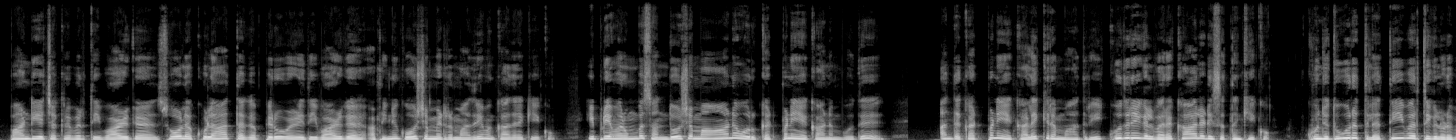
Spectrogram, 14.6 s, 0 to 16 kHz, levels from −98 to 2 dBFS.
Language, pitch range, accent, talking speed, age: Tamil, 170-225 Hz, native, 130 wpm, 30-49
